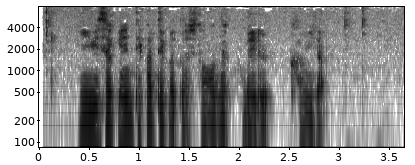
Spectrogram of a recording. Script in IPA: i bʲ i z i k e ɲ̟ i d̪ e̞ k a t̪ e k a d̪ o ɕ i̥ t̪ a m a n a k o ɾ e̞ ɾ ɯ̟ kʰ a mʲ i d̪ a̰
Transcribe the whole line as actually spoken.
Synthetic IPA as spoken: i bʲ i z a k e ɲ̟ i t̪ e̞ k a t̪ e k a t̪ o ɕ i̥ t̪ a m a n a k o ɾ e̞ ɾ ɯ̟ kʰ a mʲ i d̪ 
